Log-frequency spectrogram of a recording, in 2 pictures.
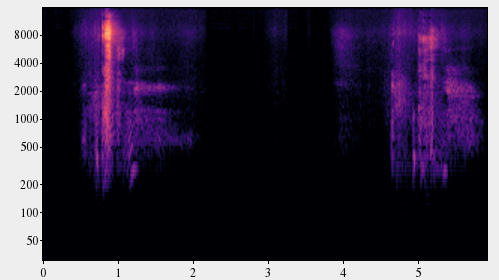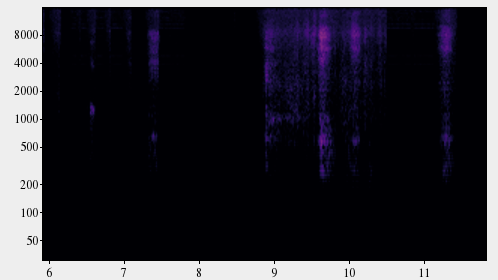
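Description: Two forceful sneezes followed by softer sniffs and small breathy bursts; sneezing with a cold.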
